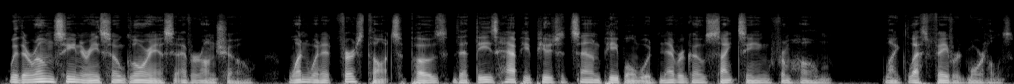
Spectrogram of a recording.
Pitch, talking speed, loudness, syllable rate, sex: 90 Hz, 185 wpm, -21 LUFS, 5.1 syllables/s, male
